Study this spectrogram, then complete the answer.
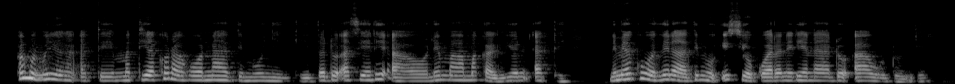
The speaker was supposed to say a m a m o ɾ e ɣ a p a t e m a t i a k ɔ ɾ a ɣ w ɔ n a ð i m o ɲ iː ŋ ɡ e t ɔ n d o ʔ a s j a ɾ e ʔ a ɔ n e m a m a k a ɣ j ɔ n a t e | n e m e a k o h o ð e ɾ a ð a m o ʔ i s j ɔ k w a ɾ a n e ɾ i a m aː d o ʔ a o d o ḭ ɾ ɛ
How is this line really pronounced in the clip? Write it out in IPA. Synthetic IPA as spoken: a m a m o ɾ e ɣ a ʔ a t e m a t i a k ɔ ɾ a ɣ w ɔ n a ð i m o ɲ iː ŋ ɡ e t ɔ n d o ʔ a s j a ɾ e ʔ a ɔ n e m a m a k a ɣ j ɔ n a t e | n e m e a k o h o ð e ɾ a ð i m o ʔ i s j ɔ k w a ɾ a n e ɾ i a n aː d o ʔ a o d o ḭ ɾ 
